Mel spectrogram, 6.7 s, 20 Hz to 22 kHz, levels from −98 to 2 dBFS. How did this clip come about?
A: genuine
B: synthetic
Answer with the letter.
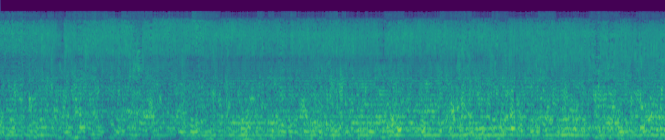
B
